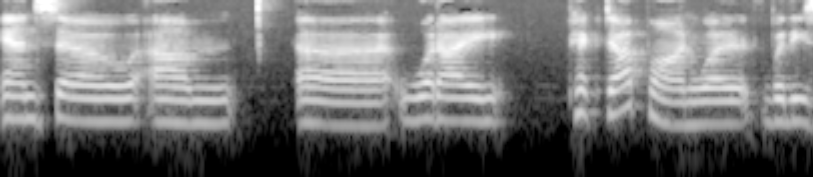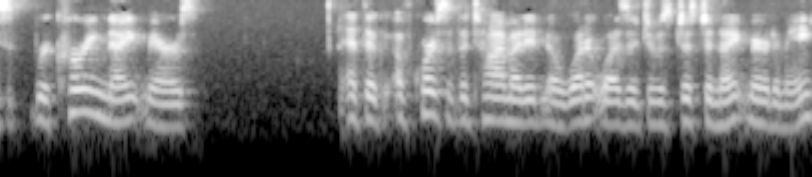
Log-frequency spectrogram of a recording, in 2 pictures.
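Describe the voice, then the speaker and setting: A woman's voice, a normal speaking voice, sits at a medium pitch, moving at a moderate pace with ordinary pitch variation. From Toronto, Canada. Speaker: intuitive, author and singer. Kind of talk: interview chat.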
